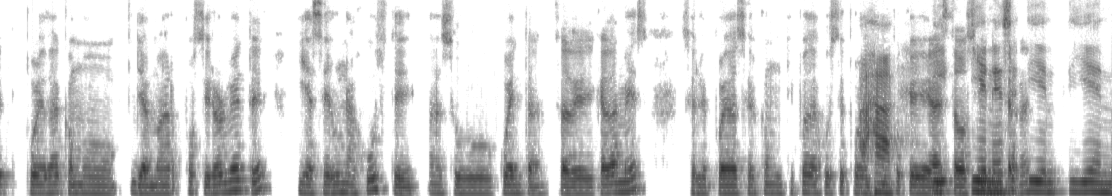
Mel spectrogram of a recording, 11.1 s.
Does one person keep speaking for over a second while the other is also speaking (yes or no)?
yes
